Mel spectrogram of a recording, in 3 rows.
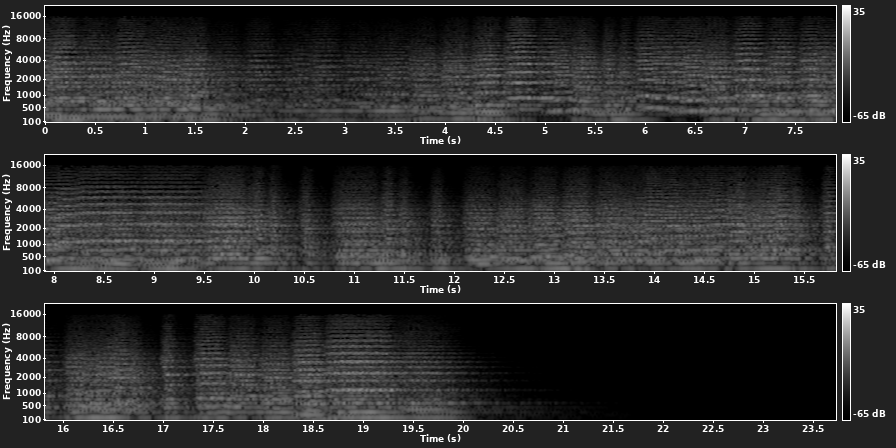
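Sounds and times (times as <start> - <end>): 
string quartet playing a jig: 0.0 - 20.2.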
